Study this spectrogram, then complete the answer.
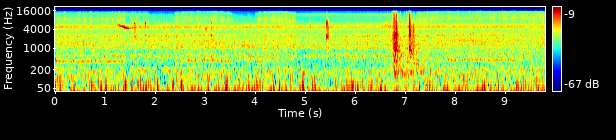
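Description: A small tractor engine rumbles steadily.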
